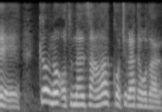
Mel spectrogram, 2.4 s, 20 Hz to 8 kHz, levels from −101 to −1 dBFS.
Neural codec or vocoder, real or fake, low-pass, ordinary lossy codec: codec, 16 kHz, 0.9 kbps, LongCat-Audio-Codec; fake; 7.2 kHz; none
